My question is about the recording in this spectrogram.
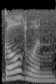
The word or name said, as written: Goldwyn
